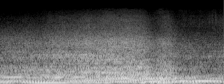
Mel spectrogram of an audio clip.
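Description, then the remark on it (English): A car engine revs loudly and steadily, its deep rumbling tone rising and holding with a harmonic whine, filling the whole moment without any talking. “Pretty sound engine there.”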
